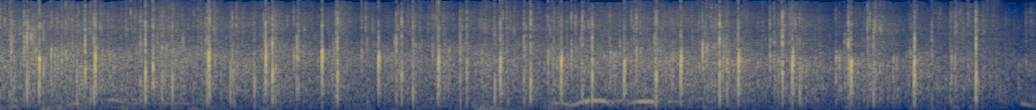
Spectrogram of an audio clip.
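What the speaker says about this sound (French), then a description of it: "Là, ils méritent aussi un applaudissement" An audience at a film festival closing ceremony in Hendaye applauds the directors, producers and actors with dense, steady clapping that continues for several seconds, with a few voices faintly audible beneath it.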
